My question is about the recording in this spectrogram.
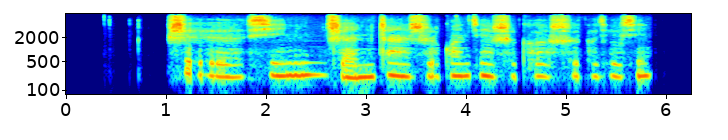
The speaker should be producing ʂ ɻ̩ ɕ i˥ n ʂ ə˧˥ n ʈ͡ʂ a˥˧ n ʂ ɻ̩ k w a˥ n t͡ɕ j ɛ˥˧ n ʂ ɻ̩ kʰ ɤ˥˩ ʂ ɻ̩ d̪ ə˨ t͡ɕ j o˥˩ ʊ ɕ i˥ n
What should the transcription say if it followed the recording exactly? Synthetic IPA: ʂ ɻ̩ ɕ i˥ n ʂ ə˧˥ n ʈ͡ʂ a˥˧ n ʂ ɻ̩ k w a˥ n t͡ɕ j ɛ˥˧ n ʂ ɻ̩ kʰ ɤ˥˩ ʂ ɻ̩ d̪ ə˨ t͡ɕ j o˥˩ ʊ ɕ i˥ n

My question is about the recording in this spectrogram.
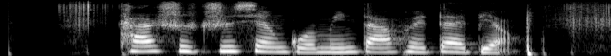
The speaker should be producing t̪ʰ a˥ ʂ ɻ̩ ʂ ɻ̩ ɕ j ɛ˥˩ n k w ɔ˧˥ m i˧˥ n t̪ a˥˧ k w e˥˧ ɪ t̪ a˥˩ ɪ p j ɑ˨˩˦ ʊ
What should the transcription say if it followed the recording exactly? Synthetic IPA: t̪ʰ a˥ ʂ ɻ̩ ʈ͡ʂ ɻ̩ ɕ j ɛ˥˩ n k w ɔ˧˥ m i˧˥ n t̪ a˥˧ x w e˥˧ ɪ t̪ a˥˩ ɪ p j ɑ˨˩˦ ʊ

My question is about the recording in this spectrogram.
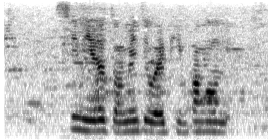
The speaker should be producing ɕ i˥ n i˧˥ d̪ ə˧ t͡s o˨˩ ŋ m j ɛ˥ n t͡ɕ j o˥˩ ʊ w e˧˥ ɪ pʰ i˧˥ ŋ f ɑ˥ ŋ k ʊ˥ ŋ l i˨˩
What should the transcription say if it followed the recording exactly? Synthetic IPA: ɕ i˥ n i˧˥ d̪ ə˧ t͡s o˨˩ ŋ m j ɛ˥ n t͡ɕ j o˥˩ ʊ w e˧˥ ɪ pʰ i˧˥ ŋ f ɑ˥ ŋ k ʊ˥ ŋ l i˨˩

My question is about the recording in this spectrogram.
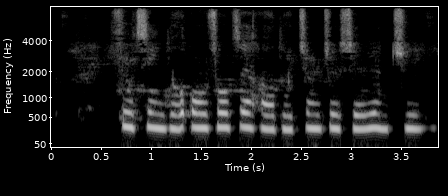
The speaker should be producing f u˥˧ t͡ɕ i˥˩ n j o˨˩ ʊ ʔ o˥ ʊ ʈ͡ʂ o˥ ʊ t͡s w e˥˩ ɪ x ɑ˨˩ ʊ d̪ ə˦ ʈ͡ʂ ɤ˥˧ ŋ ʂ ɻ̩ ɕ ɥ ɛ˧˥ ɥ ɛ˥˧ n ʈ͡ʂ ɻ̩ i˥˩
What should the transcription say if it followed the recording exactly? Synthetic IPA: f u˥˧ t͡ɕ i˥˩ n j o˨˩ ʊ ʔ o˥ ʊ ʈ͡ʂ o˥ ʊ t͡s w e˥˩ ɪ x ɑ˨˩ ʊ d̪ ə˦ ʈ͡ʂ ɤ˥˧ ŋ ʈ͡ʂ ɻ̩ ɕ ɥ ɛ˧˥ ɥ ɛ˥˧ n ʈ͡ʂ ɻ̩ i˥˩

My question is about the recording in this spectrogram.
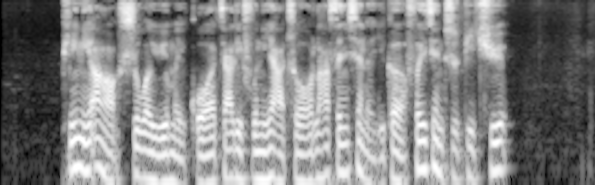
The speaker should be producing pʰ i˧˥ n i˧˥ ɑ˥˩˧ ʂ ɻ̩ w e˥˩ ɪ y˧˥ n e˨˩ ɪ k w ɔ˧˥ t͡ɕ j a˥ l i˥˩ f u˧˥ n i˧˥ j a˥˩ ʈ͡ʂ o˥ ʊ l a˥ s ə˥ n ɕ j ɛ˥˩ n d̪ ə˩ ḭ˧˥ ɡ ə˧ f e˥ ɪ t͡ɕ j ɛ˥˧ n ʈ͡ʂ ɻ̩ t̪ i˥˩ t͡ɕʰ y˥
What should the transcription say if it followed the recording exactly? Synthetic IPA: pʰ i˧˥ n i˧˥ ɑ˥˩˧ ʂ ɻ̩ w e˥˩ ɪ y˧˥ m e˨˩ ɪ k w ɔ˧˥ t͡ɕ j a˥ l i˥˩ f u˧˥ n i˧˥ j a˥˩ ʈ͡ʂ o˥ ʊ l a˥ s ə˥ n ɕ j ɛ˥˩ n d̪ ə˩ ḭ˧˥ ɡ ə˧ f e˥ ɪ t͡ɕ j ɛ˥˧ n ʈ͡ʂ ɻ̩ t̪ i˥˩ t͡ɕʰ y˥

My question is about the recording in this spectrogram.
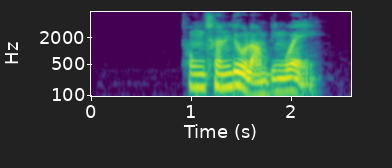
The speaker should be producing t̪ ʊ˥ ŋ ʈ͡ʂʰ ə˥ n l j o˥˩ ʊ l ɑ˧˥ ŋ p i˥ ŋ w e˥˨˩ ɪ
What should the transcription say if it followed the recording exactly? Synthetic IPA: t̪ʰ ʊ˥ ŋ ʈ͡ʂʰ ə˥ n l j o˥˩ ʊ l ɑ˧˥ ŋ p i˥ ŋ w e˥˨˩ ɪ

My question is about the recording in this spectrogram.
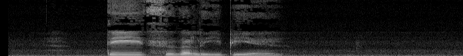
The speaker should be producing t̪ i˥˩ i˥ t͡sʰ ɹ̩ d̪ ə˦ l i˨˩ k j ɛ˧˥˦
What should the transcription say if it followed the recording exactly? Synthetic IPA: t̪ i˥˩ i˥ t͡sʰ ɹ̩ d̪ ə˩ l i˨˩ p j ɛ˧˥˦

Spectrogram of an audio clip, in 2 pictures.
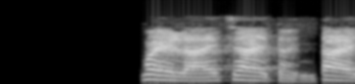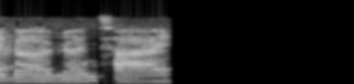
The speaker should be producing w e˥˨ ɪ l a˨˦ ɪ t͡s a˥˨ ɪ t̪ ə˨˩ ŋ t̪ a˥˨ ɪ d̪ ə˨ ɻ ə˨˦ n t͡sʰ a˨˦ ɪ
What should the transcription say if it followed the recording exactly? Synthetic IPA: w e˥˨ ɪ l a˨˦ ɪ t͡s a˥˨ ɪ t̪ ə˨˩ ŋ t̪ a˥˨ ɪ d̪ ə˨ ɻ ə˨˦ n t͡sʰ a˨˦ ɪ

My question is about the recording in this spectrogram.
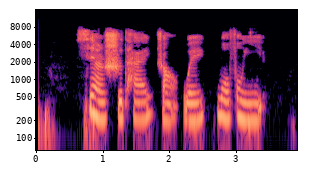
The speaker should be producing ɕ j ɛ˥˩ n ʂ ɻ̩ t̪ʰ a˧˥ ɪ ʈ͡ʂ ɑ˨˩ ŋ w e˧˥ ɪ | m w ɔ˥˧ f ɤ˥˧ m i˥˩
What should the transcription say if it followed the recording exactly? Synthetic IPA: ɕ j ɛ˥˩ n ʂ ɻ̩ t̪ʰ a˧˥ ɪ ʈ͡ʂ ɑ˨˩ ŋ w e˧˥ ɪ | m w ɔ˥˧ f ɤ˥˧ ŋ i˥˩

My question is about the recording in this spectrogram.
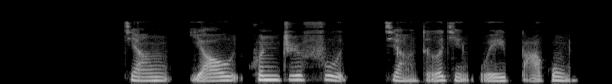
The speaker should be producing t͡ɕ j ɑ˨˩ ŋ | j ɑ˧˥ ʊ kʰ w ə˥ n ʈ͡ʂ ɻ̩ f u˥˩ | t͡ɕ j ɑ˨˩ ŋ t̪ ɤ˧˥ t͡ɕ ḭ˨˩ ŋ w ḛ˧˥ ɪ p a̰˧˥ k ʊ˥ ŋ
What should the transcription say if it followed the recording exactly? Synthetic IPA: t͡ɕ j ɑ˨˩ ŋ | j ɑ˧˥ ʊ kʰ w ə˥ n ʈ͡ʂ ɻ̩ f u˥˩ | t͡ɕ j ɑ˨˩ ŋ t̪ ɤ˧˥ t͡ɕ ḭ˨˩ ŋ w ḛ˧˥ ɪ p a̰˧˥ k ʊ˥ ŋ

